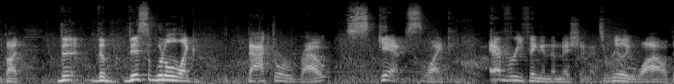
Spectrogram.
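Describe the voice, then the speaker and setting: A man's voice: a little high, bright, forceful tone. A man giving casual, explanatory live commentary on a video game speedrun.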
